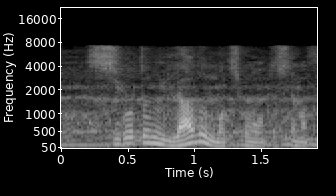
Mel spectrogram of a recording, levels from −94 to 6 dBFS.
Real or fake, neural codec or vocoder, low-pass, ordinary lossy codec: fake; codec, 24 kHz, 3.1 kbps, DualCodec; 7.2 kHz; MP3, 48 kbps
